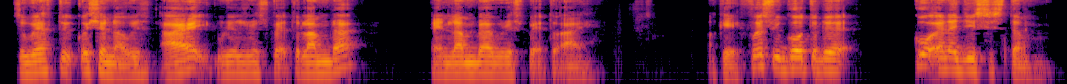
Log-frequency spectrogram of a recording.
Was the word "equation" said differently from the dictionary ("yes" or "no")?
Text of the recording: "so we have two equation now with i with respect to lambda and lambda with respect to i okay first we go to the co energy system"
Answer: yes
